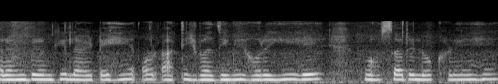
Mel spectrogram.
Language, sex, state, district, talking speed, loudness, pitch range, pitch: Hindi, female, Odisha, Sambalpur, 180 wpm, -13 LUFS, 215-225 Hz, 220 Hz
